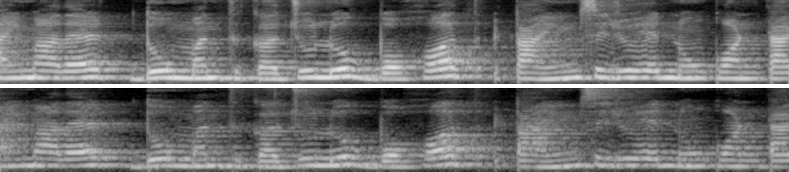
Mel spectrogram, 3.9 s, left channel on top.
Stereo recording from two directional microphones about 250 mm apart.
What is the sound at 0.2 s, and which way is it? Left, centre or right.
A woman's voice, left.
